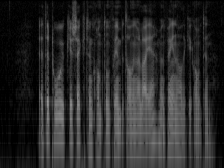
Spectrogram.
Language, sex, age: Norwegian, male, 32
